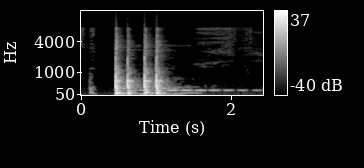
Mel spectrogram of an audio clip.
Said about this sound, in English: Uh, and next minute we hear this knock at the door.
